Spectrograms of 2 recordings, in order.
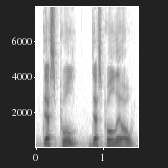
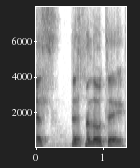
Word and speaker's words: Despelote: So let's go right to games for impact, which is Consume Me, Despolo. I don't know how to pronounce that. Lost Records, Bloom and Rage. Despelote.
